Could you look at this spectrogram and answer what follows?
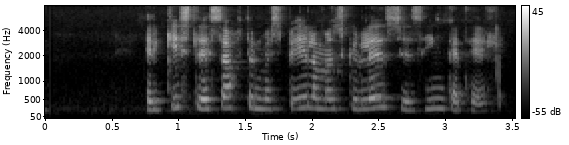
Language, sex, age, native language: Icelandic, female, 20-29, Icelandic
